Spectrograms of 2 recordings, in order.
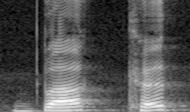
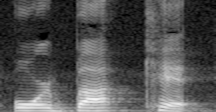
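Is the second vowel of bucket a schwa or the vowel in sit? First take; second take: schwa; sit vowel. First: The second vowel is a neutral schwa. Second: The second vowel is like the vowel in sit. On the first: "the second part could either be a schwa" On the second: "I as in sit. That's how I pronounce it"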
